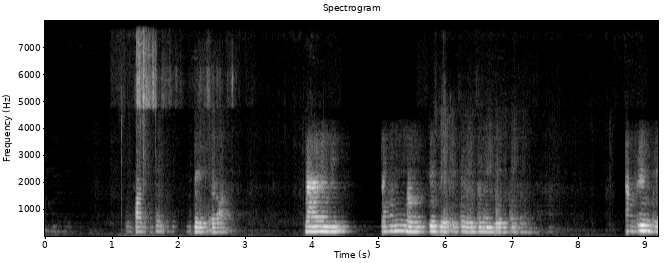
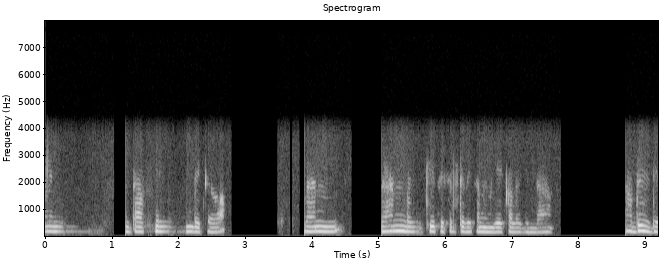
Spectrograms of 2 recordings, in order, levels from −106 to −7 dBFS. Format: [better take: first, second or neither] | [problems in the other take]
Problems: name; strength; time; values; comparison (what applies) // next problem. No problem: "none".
second | noise reduction (neural mask model DeepFilterNet 3)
